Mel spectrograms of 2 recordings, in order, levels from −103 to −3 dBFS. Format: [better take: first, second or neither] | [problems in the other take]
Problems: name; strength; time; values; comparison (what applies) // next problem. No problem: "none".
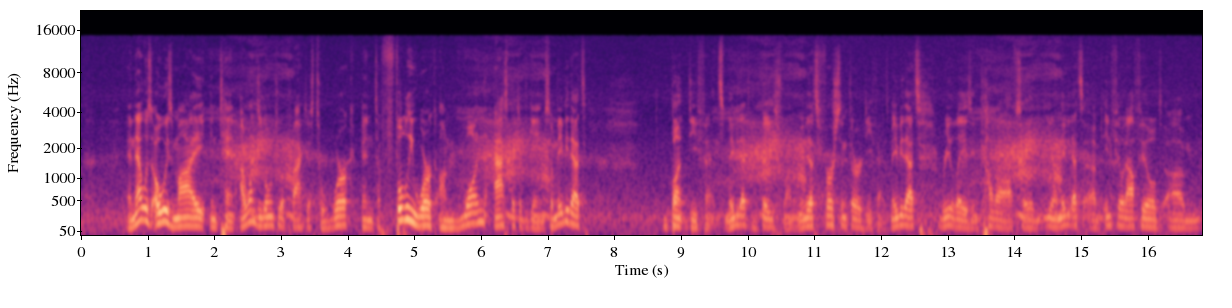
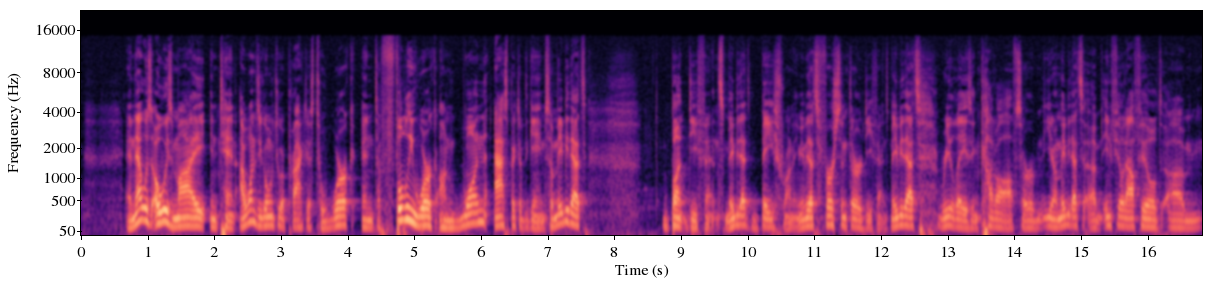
second | hiss; noticeable; throughout; 10 dB below the speech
